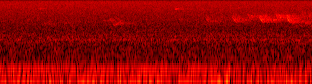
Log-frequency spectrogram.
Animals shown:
Ovenbird (Seiurus aurocapilla)

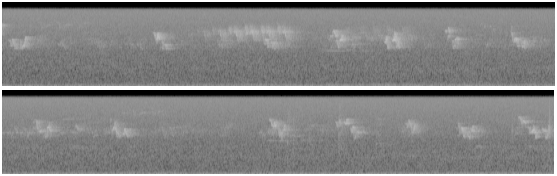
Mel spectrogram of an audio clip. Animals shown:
Ovenbird (Seiurus aurocapilla), Blackburnian Warbler (Setophaga fusca), Hermit Thrush (Catharus guttatus), Red-eyed Vireo (Vireo olivaceus)

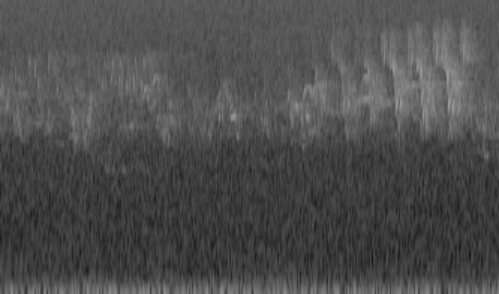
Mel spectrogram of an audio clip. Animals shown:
Wood Thrush (Hylocichla mustelina), Eastern Wood-Pewee (Contopus virens), Black-throated Blue Warbler (Setophaga caerulescens), Red-eyed Vireo (Vireo olivaceus), Ovenbird (Seiurus aurocapilla)

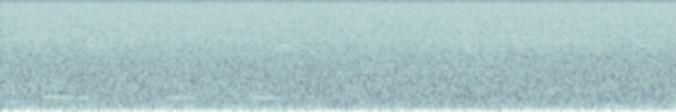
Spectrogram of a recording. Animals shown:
Mourning Dove (Zenaida macroura)

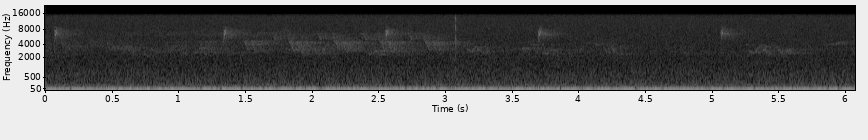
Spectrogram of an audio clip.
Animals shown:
Ovenbird (Seiurus aurocapilla), Red-eyed Vireo (Vireo olivaceus)

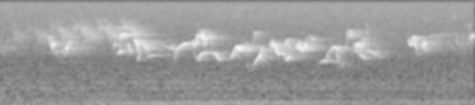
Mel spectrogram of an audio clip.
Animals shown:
Ovenbird (Seiurus aurocapilla), Rose-breasted Grosbeak (Pheucticus ludovicianus), Red-eyed Vireo (Vireo olivaceus)

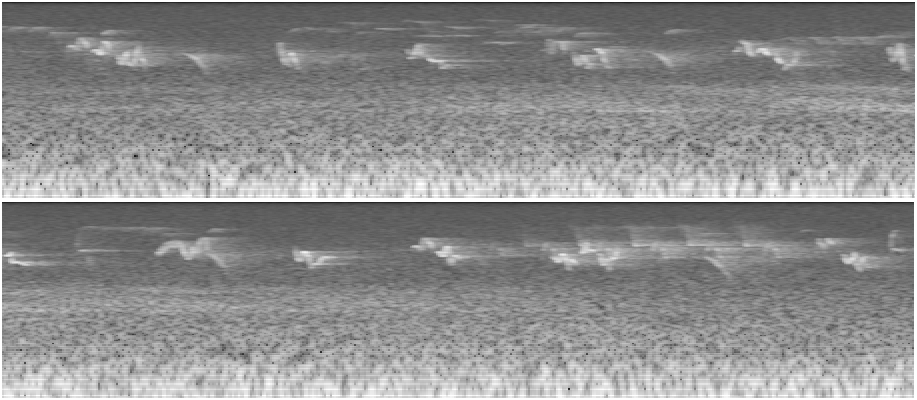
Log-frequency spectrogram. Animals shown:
Black-throated Blue Warbler (Setophaga caerulescens), Black-capped Chickadee (Poecile atricapillus), Blackburnian Warbler (Setophaga fusca), Red-eyed Vireo (Vireo olivaceus), Ovenbird (Seiurus aurocapilla), Brown Creeper (Certhia americana)

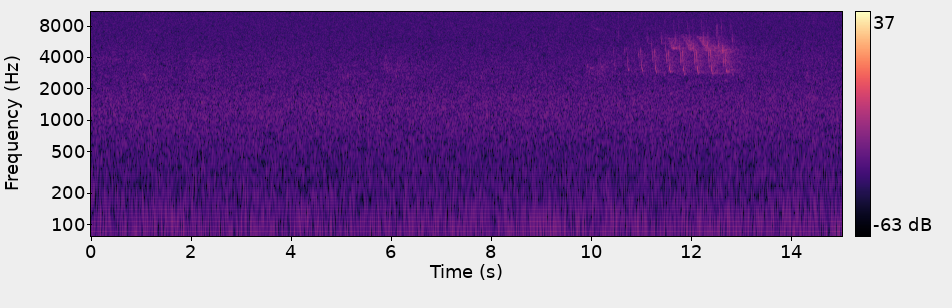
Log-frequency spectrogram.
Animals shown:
Ovenbird (Seiurus aurocapilla), Louisiana Waterthrush (Parkesia motacilla), Red-eyed Vireo (Vireo olivaceus)

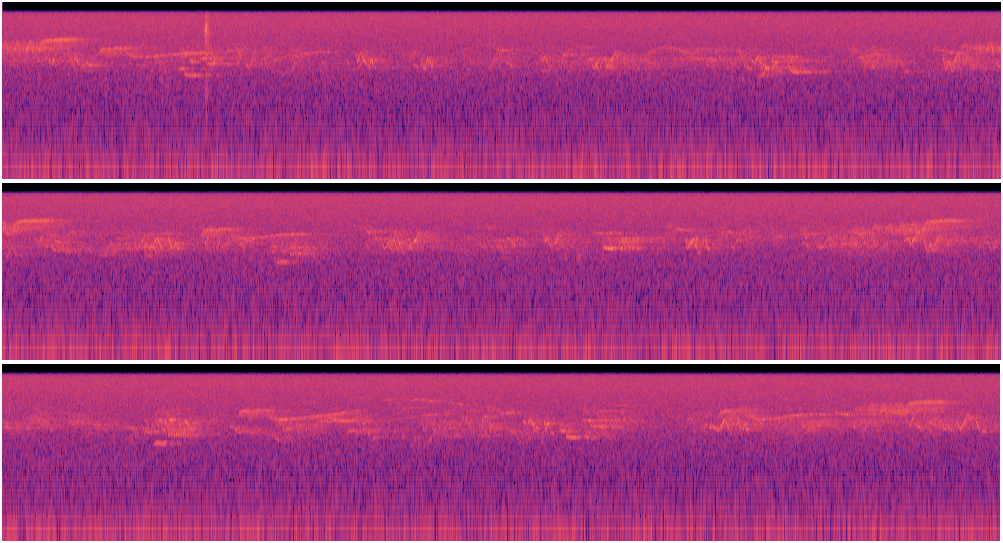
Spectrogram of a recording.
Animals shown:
Ovenbird (Seiurus aurocapilla), Brown Creeper (Certhia americana), Eastern Wood-Pewee (Contopus virens), Black-throated Blue Warbler (Setophaga caerulescens), Rose-breasted Grosbeak (Pheucticus ludovicianus), Wood Thrush (Hylocichla mustelina), Red-eyed Vireo (Vireo olivaceus)

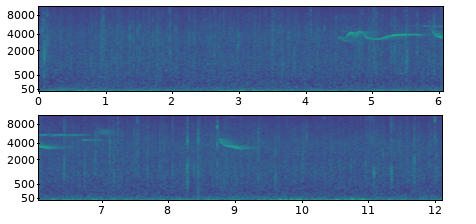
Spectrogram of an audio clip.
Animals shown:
Black-throated Green Warbler (Setophaga virens), Red-winged Blackbird (Agelaius phoeniceus), Eastern Wood-Pewee (Contopus virens), Yellow-bellied Sapsucker (Sphyrapicus varius)

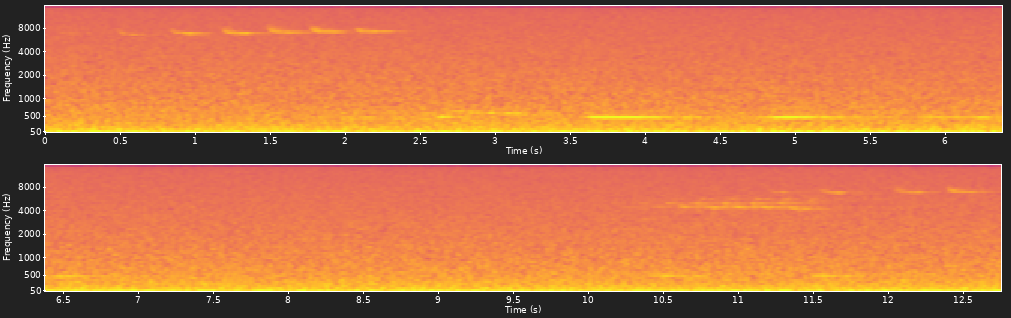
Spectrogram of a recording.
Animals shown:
Mourning Dove (Zenaida macroura), Golden-crowned Kinglet (Regulus satrapa), Yellow-rumped Warbler (Setophaga coronata)

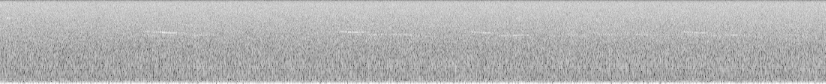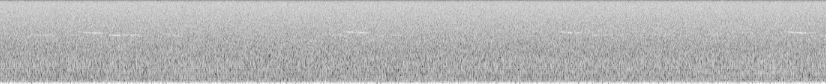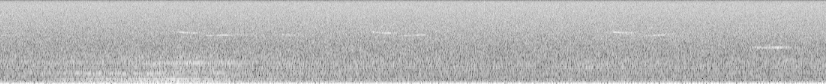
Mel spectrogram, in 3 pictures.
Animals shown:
Black-capped Chickadee (Poecile atricapillus), Blue Jay (Cyanocitta cristata)

